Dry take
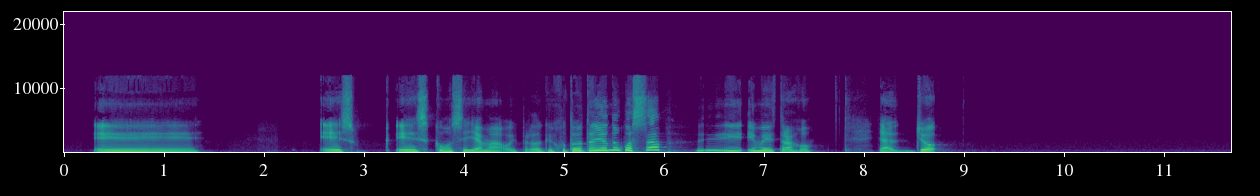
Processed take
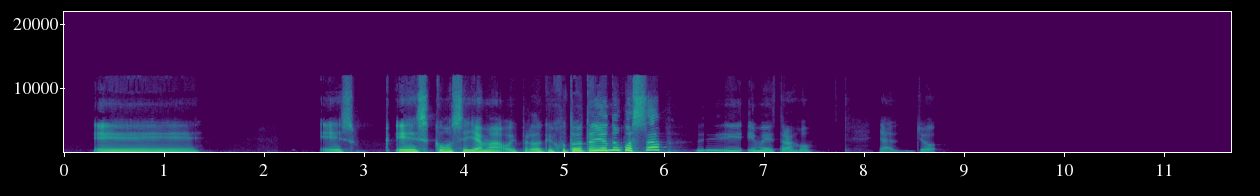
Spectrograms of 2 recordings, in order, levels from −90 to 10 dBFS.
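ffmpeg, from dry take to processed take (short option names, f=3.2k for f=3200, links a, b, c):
-af "volume=10dB,afade=t=out:st=1.28:d=1.36:silence=0.473151,afade=t=in:st=2.64:d=0.72:silence=0.251189,afade=t=out:st=5.72:d=0.64:silence=0.237137,afade=t=out:st=7.12:d=1.25:silence=0.298538"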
